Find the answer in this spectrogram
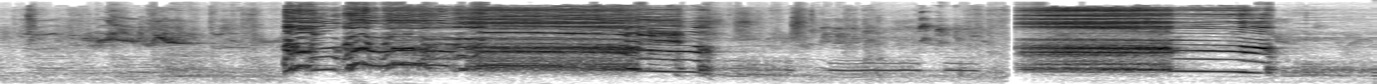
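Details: Rooster crowing twice: a loud, harmonically rich crow with a rising start and long held middle that drops at the end, then a second crow after a short gap, with faint chatter between.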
